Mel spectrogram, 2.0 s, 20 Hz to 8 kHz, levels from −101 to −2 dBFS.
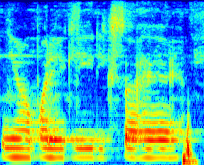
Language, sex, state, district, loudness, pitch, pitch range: Hindi, male, Uttar Pradesh, Shamli, -18 LUFS, 160 Hz, 160-165 Hz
